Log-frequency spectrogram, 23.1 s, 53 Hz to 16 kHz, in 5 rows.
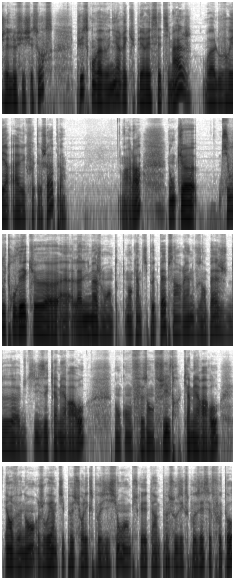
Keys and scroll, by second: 8.7 super++.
